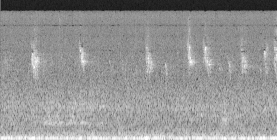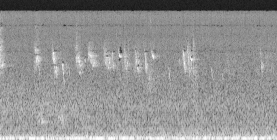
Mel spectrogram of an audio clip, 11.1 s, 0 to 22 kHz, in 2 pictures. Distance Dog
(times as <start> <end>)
0.8 2.2, 6.2 6.9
